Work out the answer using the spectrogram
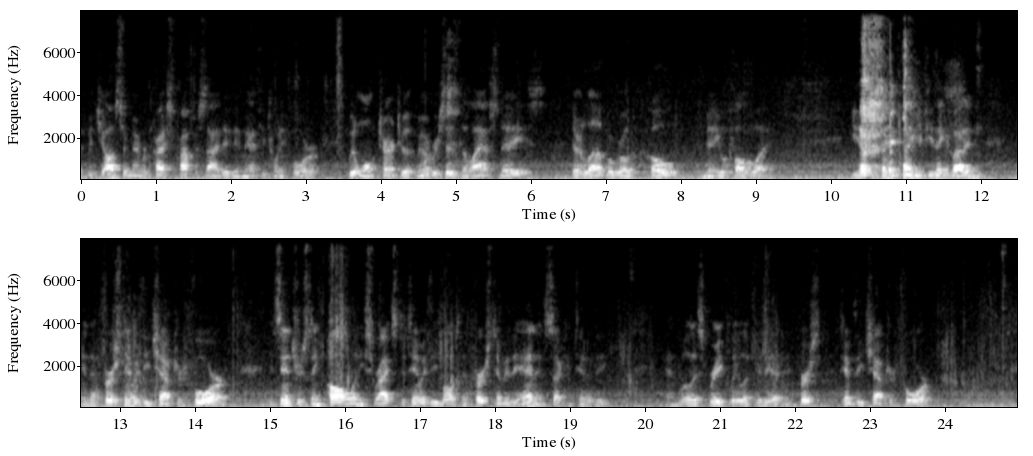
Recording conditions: live audience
